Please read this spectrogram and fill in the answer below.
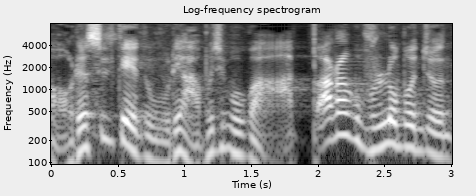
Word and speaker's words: Abba: 그걸 직역하면 아빠 합니다 아빠 아 ABBA 뭐라고 읽어요 아바라고 읽으면 안 되고 아빠 아빠 그러니까 예수님도 사도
